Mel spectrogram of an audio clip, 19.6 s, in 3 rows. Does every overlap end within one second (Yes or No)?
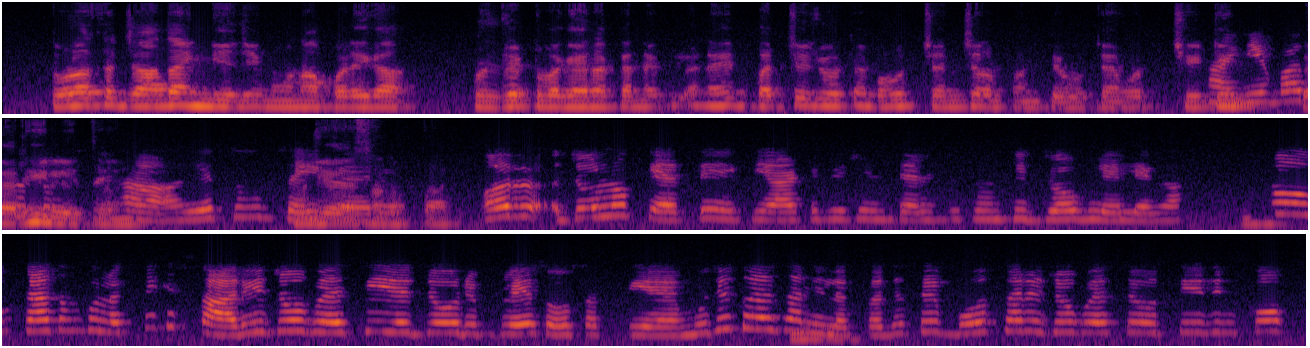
No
